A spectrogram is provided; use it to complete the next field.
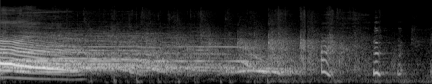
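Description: An audience yells and cheers as the guest Michael B. Jordan is brought out, with loud, high-pitched screams and whoops at the start that gradually fade into a softer crowd roar, then a few scattered shouts near the end.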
